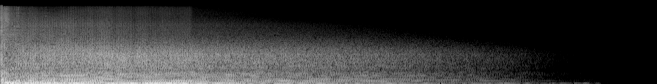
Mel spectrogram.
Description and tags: Epic Horn Hit 01
Fx, Horns, Horn, Cinematic, Epic, Hit, Sound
